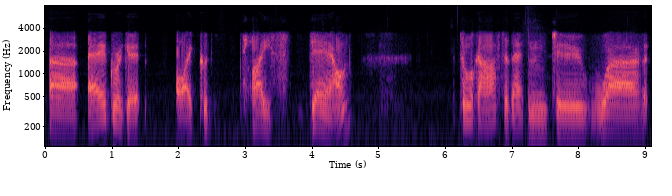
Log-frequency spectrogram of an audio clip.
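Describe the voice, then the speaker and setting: An Australian man calling in by phone, casually talking and haltingly searching for his words. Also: deep voice, dry recording. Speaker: caller. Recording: muffled narrowband telephone line.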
